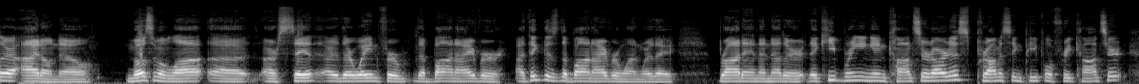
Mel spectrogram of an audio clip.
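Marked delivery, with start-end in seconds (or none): none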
